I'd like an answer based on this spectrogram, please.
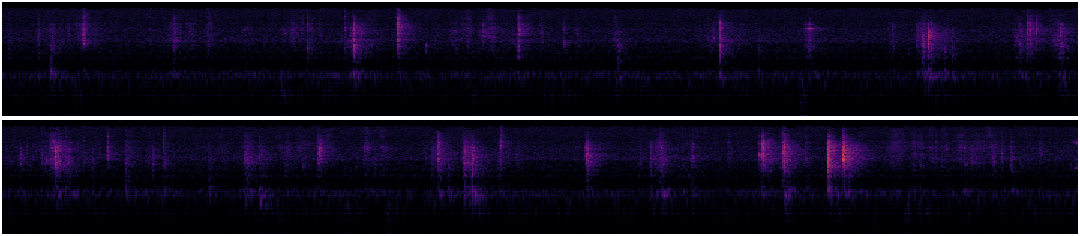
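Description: Irregular hard plastic knocks and clicks as the radiator cooling-fan assembly is worked and pushed into place by hand, with a louder cluster of knocks near the end. A steady low hum runs underneath.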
